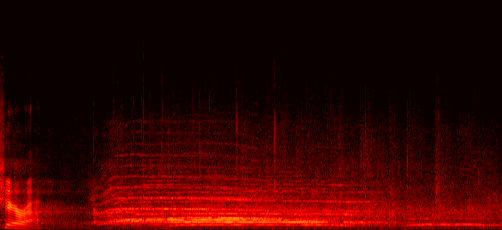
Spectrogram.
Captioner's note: audience applauding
